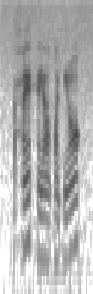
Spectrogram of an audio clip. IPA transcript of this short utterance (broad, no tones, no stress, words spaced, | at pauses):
ħɛ̃ hɛ̃jɛ̃tˤõpʲɔ̃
